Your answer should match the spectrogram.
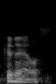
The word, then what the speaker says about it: Knauss: Tom, am I pronouncing this correctly? Knauss? no, it's Knauss.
